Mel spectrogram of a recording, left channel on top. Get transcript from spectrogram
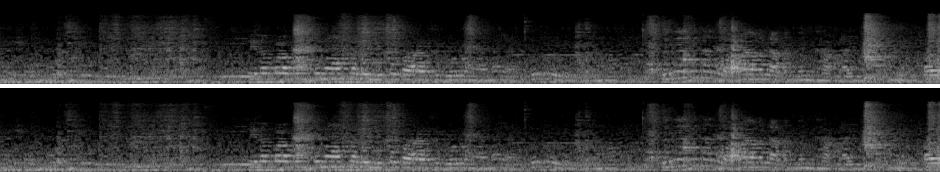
Pinapagod ko na ang sarili ko para siguro mamaya. Hindi ako nagawa. Kaya wala ka ng hakal.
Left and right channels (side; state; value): both; normal; correlation 0.94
